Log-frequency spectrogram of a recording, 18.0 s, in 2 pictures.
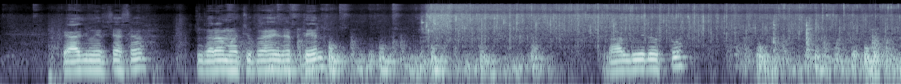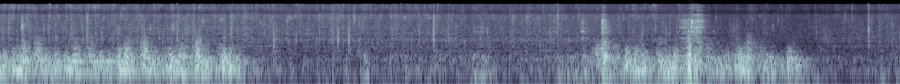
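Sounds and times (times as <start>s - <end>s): onions sizzling in hot oil: 3.6s - 18.0s
sharp oil crackles: 4.2s - 18.0s.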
